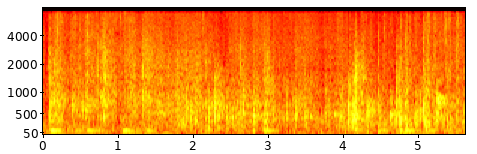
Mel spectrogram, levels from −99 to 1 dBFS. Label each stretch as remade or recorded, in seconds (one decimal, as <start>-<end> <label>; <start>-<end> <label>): 0.0-1.2 recorded; 1.2-2.1 remade; 2.1-2.5 recorded; 2.5-4.1 remade; 4.1-5.6 recorded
